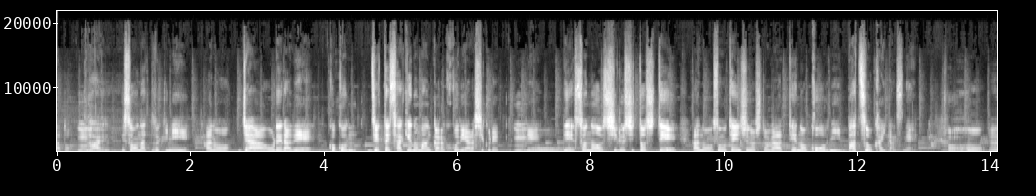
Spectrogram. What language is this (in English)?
Japanese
